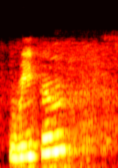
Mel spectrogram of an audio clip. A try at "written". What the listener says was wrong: So that is not E, that is an I sound. So written.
